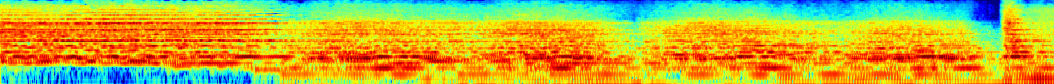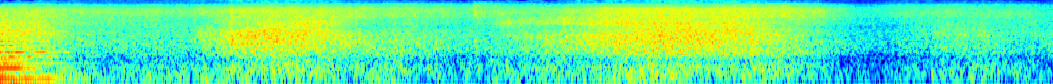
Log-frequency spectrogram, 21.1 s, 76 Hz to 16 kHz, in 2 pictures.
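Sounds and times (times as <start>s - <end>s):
sea waves on beach: 0.0s - 7.8s, 10.0s - 21.0s.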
